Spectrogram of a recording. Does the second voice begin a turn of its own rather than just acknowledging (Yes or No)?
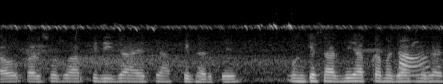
No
